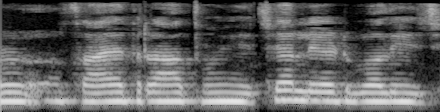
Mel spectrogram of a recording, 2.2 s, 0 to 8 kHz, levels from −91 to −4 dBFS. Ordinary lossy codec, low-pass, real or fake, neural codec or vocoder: AAC, 32 kbps; 7.2 kHz; real; none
